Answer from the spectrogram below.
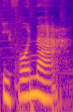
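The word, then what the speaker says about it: Iwona: namanya I wanna blazers kalau di Polandia dibacanya Ivona beautiful Tapi yang aku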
